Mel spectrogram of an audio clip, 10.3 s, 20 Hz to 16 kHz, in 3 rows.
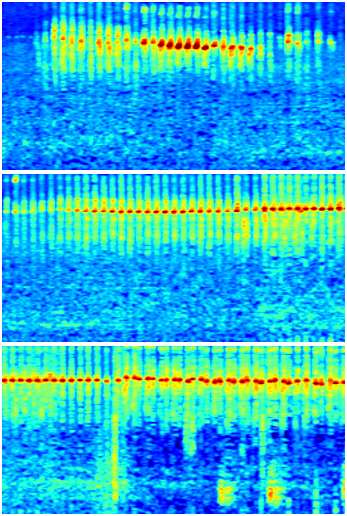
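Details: Eurasian wryneck nestlings during feeding, recorded 2 July 2018 at Pribytki, Russia: a continuous high, harsh buzzing series of fast pulses that starts after a brief silence, swells and keeps going almost without a break.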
